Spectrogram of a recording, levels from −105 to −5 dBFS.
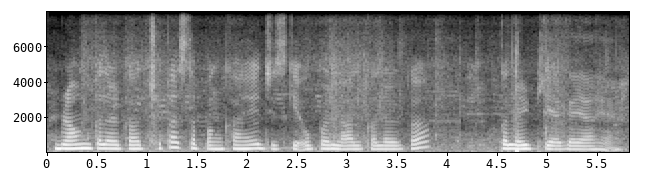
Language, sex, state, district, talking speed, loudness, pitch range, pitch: Hindi, female, Arunachal Pradesh, Lower Dibang Valley, 165 wpm, -16 LUFS, 195-225 Hz, 210 Hz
